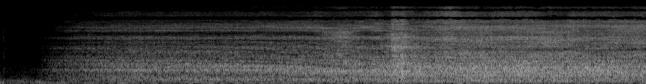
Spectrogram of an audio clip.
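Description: Gas torch burning with a steady hiss as its flame heats the cast-iron 440 block to loosen a seized plug. The hiss builds up over the first couple of seconds and is briefly louder about four seconds in.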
